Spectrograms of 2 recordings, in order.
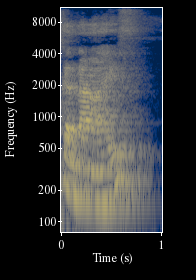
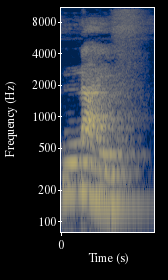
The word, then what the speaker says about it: knife: If a word begins with KN, the K is not pronounced. For example, no. So it is not pronounced as kano, but it is no. Not knife, it is knife.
